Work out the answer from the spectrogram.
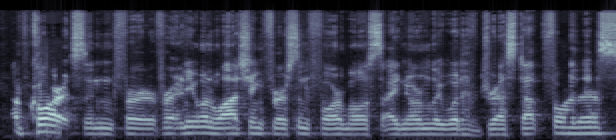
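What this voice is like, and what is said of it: Voice roughened by the flu. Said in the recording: “we just came down with the flu ... I apologize for my voice”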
